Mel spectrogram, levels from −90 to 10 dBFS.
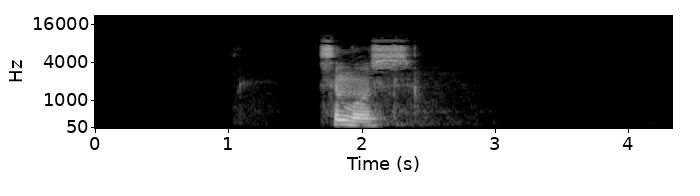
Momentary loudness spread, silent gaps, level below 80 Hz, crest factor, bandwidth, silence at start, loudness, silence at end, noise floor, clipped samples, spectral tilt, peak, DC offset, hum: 10 LU; none; -76 dBFS; 22 dB; 9.6 kHz; 1.7 s; -19 LUFS; 2 s; -78 dBFS; under 0.1%; -3 dB/octave; -4 dBFS; under 0.1%; none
